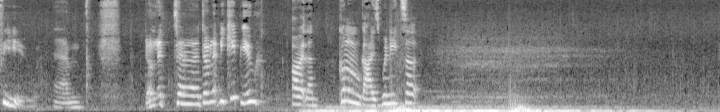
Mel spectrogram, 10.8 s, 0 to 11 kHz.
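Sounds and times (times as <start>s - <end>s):
speech: 0.0s - 6.4s
deep low thunder rumbling: 4.2s - 10.7s.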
